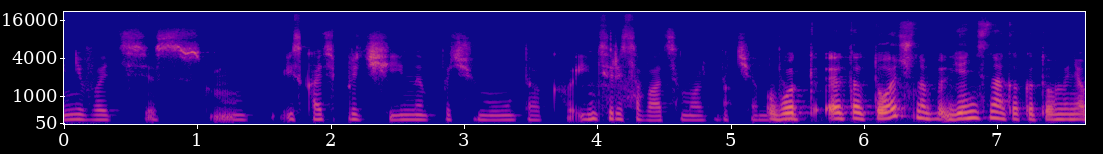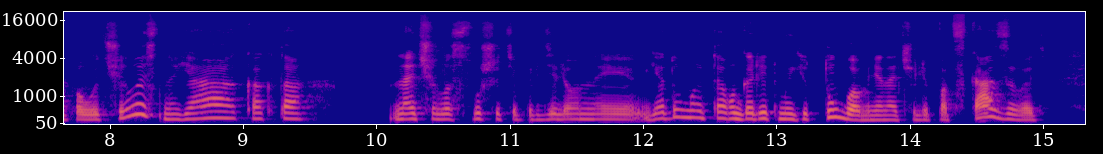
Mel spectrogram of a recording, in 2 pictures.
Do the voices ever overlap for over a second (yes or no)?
no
